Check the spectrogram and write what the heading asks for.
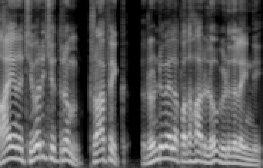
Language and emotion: Telugu, neutral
